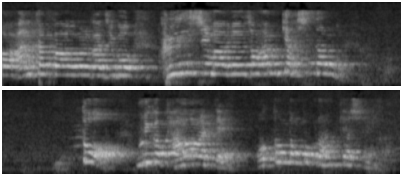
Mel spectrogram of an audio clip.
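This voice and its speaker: A male pastor preaching a sermon in a church, lively and often asking the congregation questions and leading them in readings. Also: very high voice. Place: church sanctuary. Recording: echoey hall from far off, faint hiss.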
